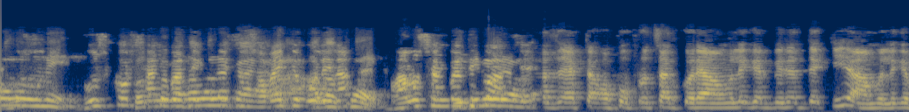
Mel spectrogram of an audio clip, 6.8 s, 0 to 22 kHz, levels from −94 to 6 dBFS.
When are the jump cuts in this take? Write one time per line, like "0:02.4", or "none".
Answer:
0:04.2

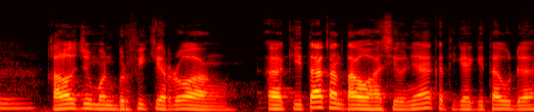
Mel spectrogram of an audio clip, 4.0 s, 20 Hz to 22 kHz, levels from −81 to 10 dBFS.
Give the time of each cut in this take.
0:01.9

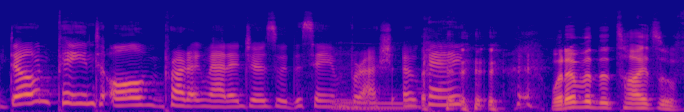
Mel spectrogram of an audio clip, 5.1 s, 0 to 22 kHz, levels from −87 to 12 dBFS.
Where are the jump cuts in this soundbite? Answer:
0:01.2

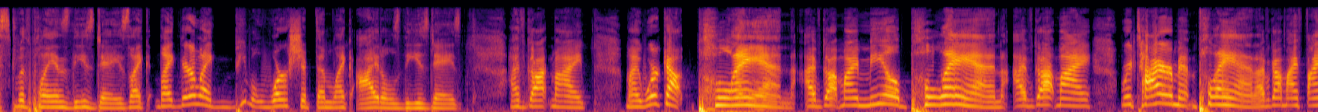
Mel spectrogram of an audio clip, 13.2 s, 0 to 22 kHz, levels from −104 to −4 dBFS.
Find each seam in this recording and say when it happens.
none

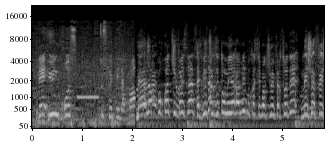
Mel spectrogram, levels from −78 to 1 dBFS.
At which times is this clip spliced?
0:02.1

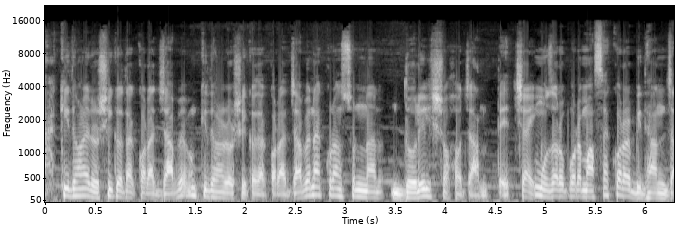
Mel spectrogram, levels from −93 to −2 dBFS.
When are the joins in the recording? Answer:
0:04.9

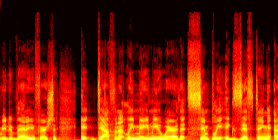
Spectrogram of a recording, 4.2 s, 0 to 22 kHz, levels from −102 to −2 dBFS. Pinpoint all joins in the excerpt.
none

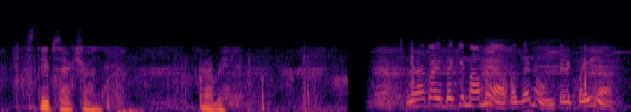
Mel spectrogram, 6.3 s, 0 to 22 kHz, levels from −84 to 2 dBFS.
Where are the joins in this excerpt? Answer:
0:03.4

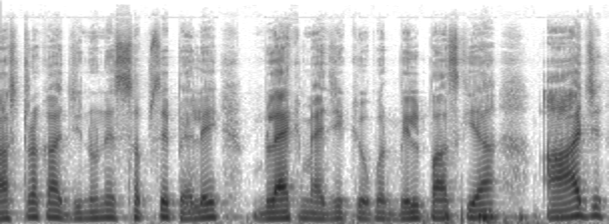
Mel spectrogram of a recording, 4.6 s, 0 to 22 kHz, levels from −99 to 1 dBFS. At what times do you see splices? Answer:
none

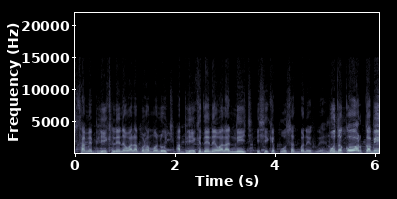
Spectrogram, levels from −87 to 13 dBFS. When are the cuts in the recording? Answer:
0:01.9
0:03.5
0:05.1

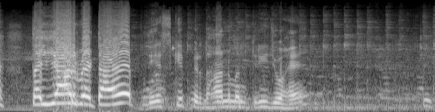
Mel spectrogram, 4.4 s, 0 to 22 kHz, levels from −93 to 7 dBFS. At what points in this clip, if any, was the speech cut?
0:01.4

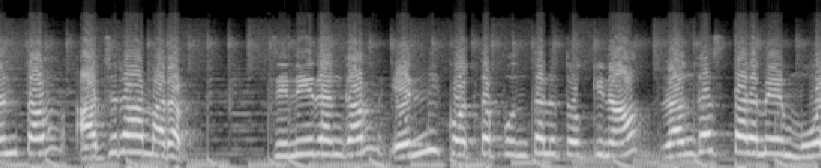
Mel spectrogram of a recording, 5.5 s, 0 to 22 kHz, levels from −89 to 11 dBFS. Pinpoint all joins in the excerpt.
none

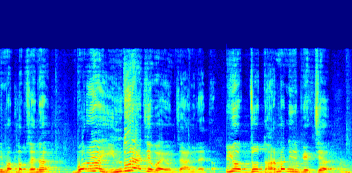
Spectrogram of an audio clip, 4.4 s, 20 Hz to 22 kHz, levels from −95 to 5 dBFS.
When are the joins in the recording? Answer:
0:02.8

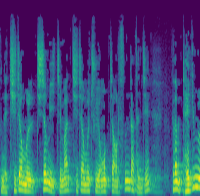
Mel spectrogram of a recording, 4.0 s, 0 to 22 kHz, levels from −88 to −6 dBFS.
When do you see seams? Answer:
0:03.1

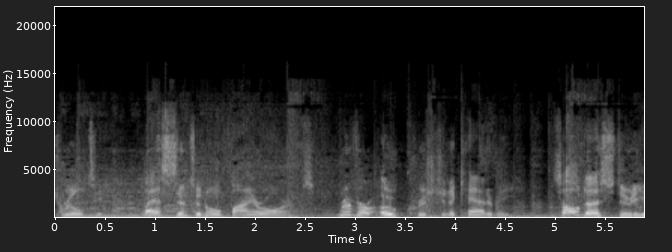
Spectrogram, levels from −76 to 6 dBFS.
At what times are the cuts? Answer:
none

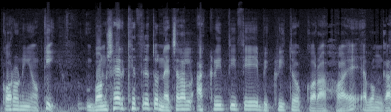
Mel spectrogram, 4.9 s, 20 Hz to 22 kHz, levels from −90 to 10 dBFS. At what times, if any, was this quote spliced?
0:01.1

